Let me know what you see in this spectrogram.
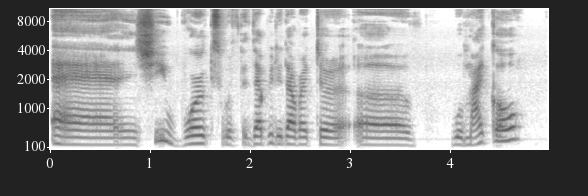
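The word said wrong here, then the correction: Wicomico: Correct me if I say it wrong, Lori. – You say it wrong. It's WCOMICO.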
